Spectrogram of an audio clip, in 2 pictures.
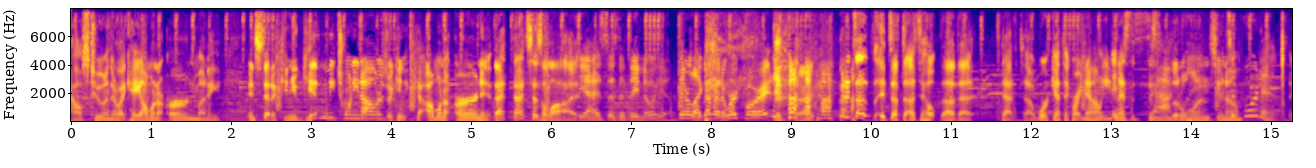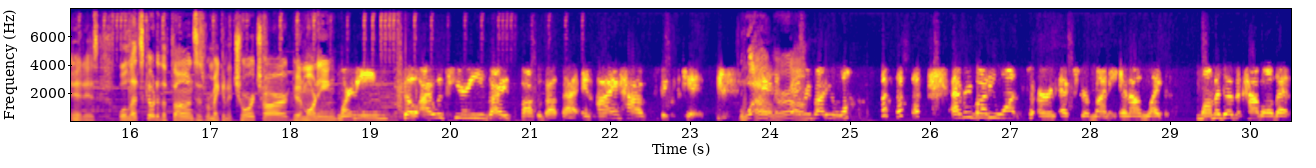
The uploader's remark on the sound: Listeners call in with some creative ideas! 94.9 KLTY.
